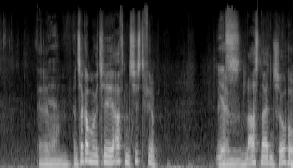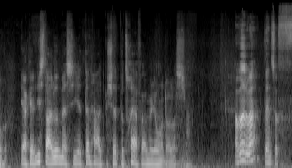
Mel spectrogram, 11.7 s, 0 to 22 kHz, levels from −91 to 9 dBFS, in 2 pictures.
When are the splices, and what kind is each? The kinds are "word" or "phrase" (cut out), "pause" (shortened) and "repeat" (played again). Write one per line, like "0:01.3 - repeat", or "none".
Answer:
none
